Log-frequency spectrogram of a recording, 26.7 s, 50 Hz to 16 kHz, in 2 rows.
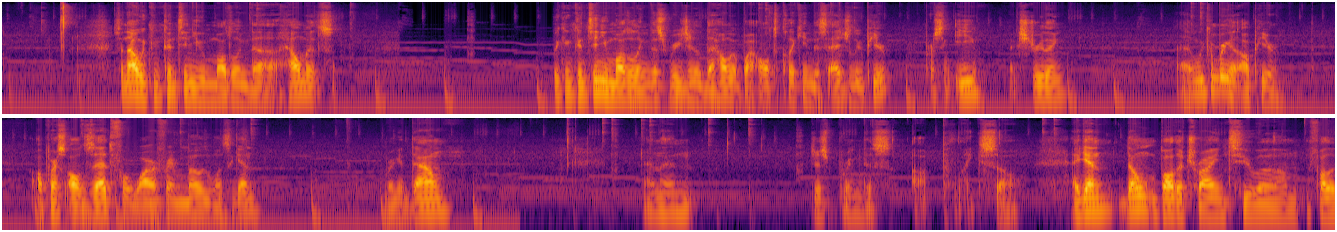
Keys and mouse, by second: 0.1-2.7 middle drag, 1.1 `, 2.7 alt+click, 2.8-5.5 alt+middle drag, 4.4 `, 5.5 click, 6.3-7.8 middle drag, 7.8 alt+click, 7.9-14.4 alt+middle drag, 9.3 e, 13.0 alt+z, 14.4 click, 14.5 middle click, 17.0 g, 19.7 middle click, 20.0 click, 21.8 g, 22.0-24.1 drag, 24.1-26.6 middle drag.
